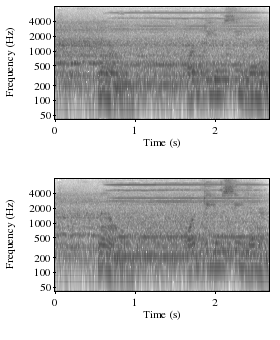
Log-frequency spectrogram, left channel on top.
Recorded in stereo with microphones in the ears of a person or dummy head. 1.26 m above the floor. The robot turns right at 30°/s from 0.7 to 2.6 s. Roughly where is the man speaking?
Right.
